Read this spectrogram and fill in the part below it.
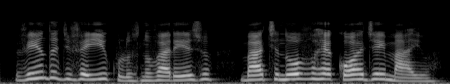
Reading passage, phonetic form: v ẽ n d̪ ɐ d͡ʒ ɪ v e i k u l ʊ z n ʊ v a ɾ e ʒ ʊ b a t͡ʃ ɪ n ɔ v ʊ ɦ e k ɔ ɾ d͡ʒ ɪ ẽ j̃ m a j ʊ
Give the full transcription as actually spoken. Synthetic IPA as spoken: v ẽ n d̪ ɐ d͡ʒ ɪ v e i k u l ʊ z n ʊ v a ɾ e ʒ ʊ b a t͡ʃ ɪ n o v ʊ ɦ e k ɔ ɾ d͡ʒ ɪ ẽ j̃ m a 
